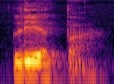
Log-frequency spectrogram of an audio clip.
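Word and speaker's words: лето: Penekanannya di huruf Y, makanya huruf O-nya dibaca seperti huruf A. Lieta.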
